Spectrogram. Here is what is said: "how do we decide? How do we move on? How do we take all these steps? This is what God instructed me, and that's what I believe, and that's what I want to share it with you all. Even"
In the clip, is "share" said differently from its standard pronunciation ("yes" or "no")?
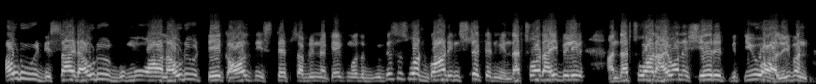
no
